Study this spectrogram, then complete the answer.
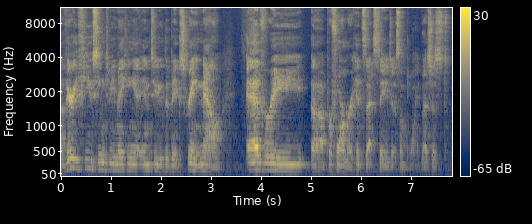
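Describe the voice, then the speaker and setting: A man's voice: mid-range voice, echoey room. A man co-hosting a trailer reaction show, chatting casually in a rambling, joking way with lots of ums and uhs.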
